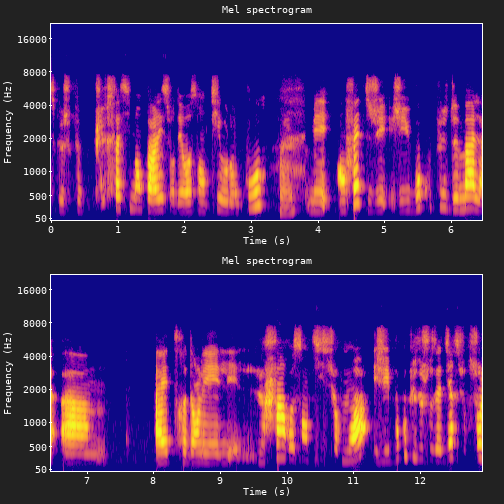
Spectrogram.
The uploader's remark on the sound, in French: Les conditions d'enregistrement n'étaient optimales, je fais une nouvelle fois appel à votre indulgence sur la qualité audio de cet épisode !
